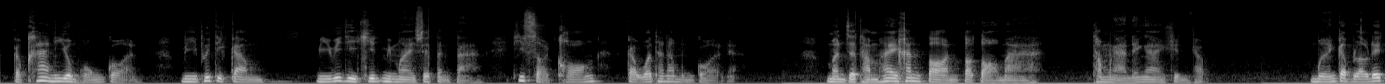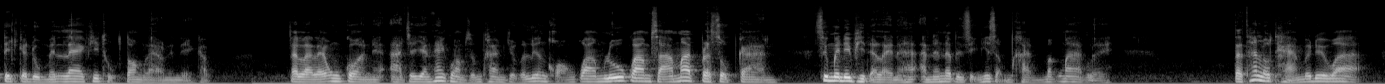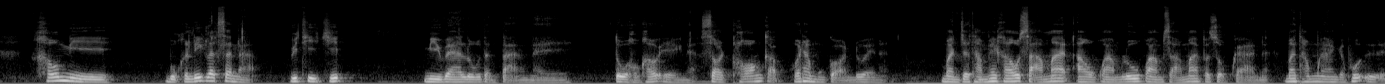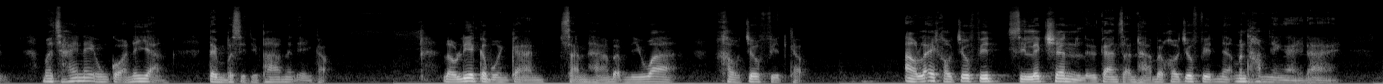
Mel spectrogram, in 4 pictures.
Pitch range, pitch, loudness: 110-135 Hz, 120 Hz, -23 LUFS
